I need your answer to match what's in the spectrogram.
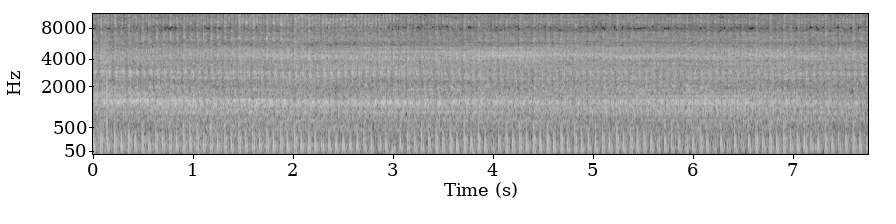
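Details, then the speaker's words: Go-kart single-cylinder engine started on choke. It putts along at a steady, even idle with a quick regular beat and no misses or knocks: normal idle. "yeah right raining running run pretty"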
